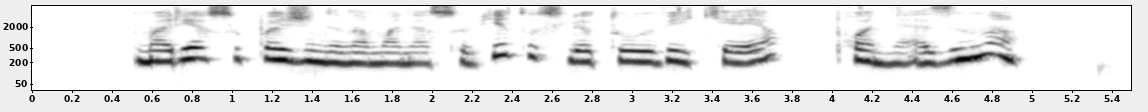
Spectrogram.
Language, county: Lithuanian, Alytus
